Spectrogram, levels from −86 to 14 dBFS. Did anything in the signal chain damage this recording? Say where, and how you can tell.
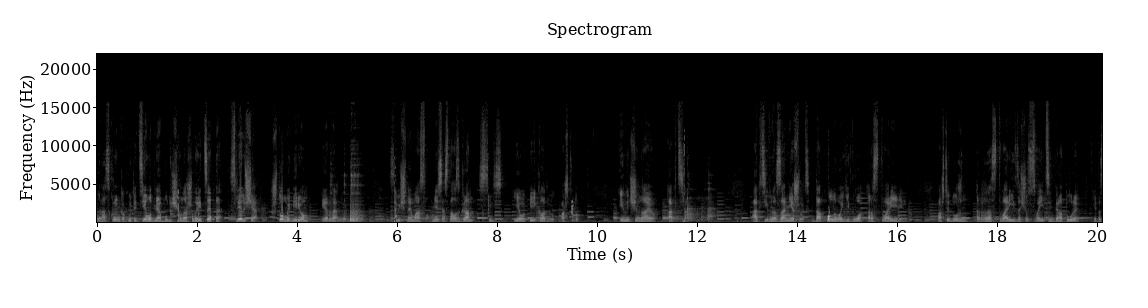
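Yes. Six brief jumps with chirpy or noisy bursts occur at 1.58, 5.92, 7.80, 9.47, 11.72 and 14.59 s. Each lasts 40 to 70 ms, about two or three 26.1 ms frames. This likely comes from a broken MP3 bit reservoir at the codec stage. Frames went missing, so the following frames borrowed the wrong bytes.

Hard clipping hits at 2.85 s and 3.68 s, each lasting about 40 ms. The first overloads by about 2 dB, the second by about 4 dB. A converter or sample-format stage cut the peaks flat. The flat tops add high harmonics, heard as brief crackle.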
